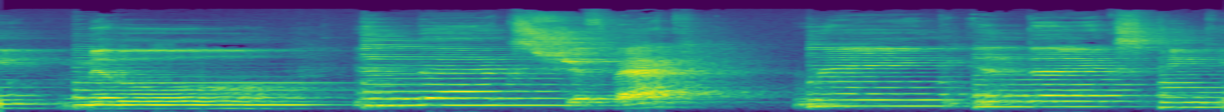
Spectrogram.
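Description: Acoustic guitar played one note at a time, walking down a major scale in the G-shaped movable pattern. About five or six notes, roughly one a second, each left ringing until the next and each a step lower than the last.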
